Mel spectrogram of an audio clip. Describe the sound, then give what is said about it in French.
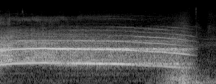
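A person screams in a shrill, drawn-out voice that holds steady and loud for nearly two seconds, then dips in pitch and breaks off abruptly. The cry has a bleating, strained quality. “Non, je t'en prie, tu hurles comme une gonzesse, fais un vrai cri !”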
